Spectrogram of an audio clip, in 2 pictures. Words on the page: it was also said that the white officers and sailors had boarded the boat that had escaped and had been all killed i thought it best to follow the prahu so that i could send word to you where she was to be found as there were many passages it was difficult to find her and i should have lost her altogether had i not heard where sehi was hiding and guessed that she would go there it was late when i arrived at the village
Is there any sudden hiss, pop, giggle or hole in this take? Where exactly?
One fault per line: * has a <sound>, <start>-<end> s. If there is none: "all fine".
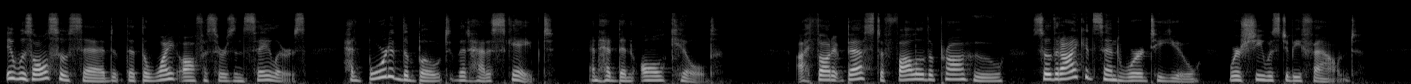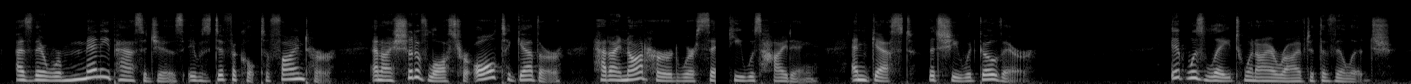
* has a dropout, 21.3-21.4 s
